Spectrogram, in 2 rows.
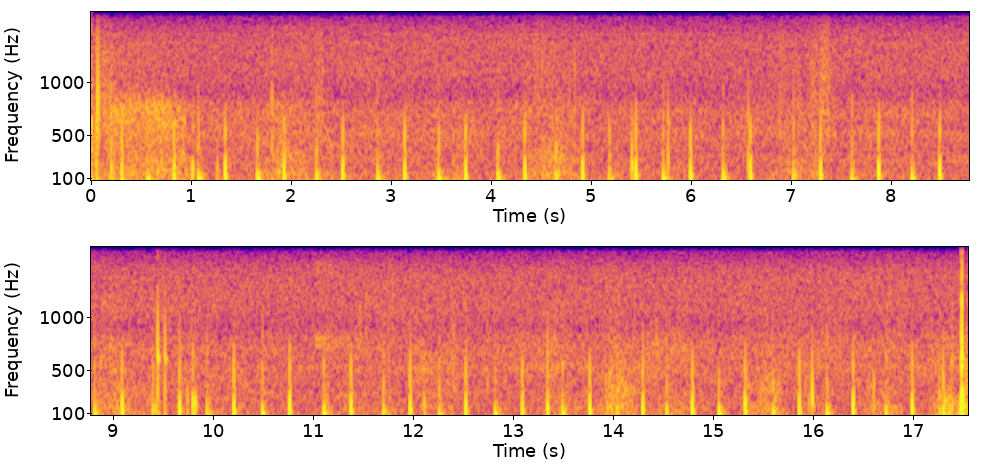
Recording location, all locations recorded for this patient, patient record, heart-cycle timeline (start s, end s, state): mitral valve (MV)
aortic valve (AV)+pulmonary valve (PV)+tricuspid valve (TV)+mitral valve (MV)
#Age: Child
#Sex: Female
#Height: 95.0 cm
#Weight: 13.6 kg
#Pregnancy status: False
#Murmur: Absent
#Murmur locations: nan
#Most audible location: nan
#Systolic murmur timing: nan
#Systolic murmur shape: nan
#Systolic murmur grading: nan
#Systolic murmur pitch: nan
#Systolic murmur quality: nan
#Diastolic murmur timing: nan
#Diastolic murmur shape: nan
#Diastolic murmur grading: nan
#Diastolic murmur pitch: nan
#Diastolic murmur quality: nan
#Outcome: Abnormal
#Campaign: 2015 screening campaign
0.00	1.62	unannotated
1.62	1.78	S1
1.78	1.88	systole
1.88	2.00	S2
2.00	2.22	diastole
2.22	2.36	S1
2.36	2.46	systole
2.46	2.60	S2
2.60	2.84	diastole
2.84	2.96	S1
2.96	3.08	systole
3.08	3.22	S2
3.22	3.44	diastole
3.44	3.58	S1
3.58	3.72	systole
3.72	3.82	S2
3.82	4.04	diastole
4.04	4.16	S1
4.16	4.28	systole
4.28	4.42	S2
4.42	4.62	diastole
4.62	4.76	S1
4.76	4.86	systole
4.86	5.00	S2
5.00	5.15	diastole
5.15	5.28	S1
5.28	5.40	systole
5.40	5.52	S2
5.52	5.68	diastole
5.68	5.82	S1
5.82	5.94	systole
5.94	6.08	S2
6.08	6.27	diastole
6.27	6.42	S1
6.42	6.55	systole
6.55	6.68	S2
6.68	6.96	diastole
6.96	7.12	S1
7.12	7.26	systole
7.26	7.38	S2
7.38	7.56	diastole
7.56	7.70	S1
7.70	7.82	systole
7.82	7.96	S2
7.96	8.16	diastole
8.16	8.30	S1
8.30	8.44	systole
8.44	8.58	S2
8.58	8.77	diastole
8.77	8.91	S1
8.91	9.06	systole
9.06	9.18	S2
9.18	9.36	diastole
9.36	9.50	S1
9.50	9.62	systole
9.62	9.72	S2
9.72	9.89	diastole
9.89	10.04	S1
10.04	10.16	systole
10.16	10.30	S2
10.30	10.45	diastole
10.45	10.58	S1
10.58	10.72	systole
10.72	10.86	S2
10.86	11.06	diastole
11.06	11.20	S1
11.20	11.33	systole
11.33	11.46	S2
11.46	11.64	diastole
11.64	11.80	S1
11.80	11.92	systole
11.92	12.04	S2
12.04	12.21	diastole
12.21	12.36	S1
12.36	12.48	systole
12.48	12.62	S2
12.62	12.77	diastole
12.77	12.90	S1
12.90	13.04	systole
13.04	13.18	S2
13.18	13.44	diastole
13.44	13.58	S1
13.58	13.73	systole
13.73	13.83	S2
13.83	14.00	diastole
14.00	14.12	S1
14.12	14.26	systole
14.26	14.36	S2
14.36	14.50	diastole
14.50	14.64	S1
14.64	14.74	systole
14.74	14.86	S2
14.86	15.01	diastole
15.01	15.16	S1
15.16	15.27	systole
15.27	15.40	S2
15.40	15.55	diastole
15.55	15.70	S1
15.70	15.82	systole
15.82	15.92	S2
15.92	16.10	diastole
16.10	16.22	S1
16.22	16.35	systole
16.35	16.50	S2
16.50	16.70	diastole
16.70	16.84	S1
16.84	16.94	systole
16.94	17.06	S2
17.06	17.55	unannotated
